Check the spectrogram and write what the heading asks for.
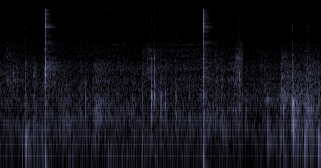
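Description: Faint handling clicks and light knocks as a home-control touchscreen panel and its metal backplate are fitted to a wall box, with two sharper clicks about a second in and about four seconds in.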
